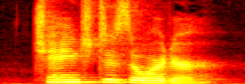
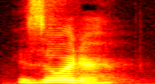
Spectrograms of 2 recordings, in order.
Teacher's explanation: Let's connect the D to the I because the H is eliminated. And let's connect the S to the O.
